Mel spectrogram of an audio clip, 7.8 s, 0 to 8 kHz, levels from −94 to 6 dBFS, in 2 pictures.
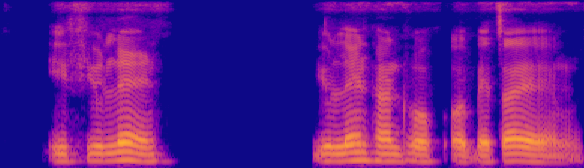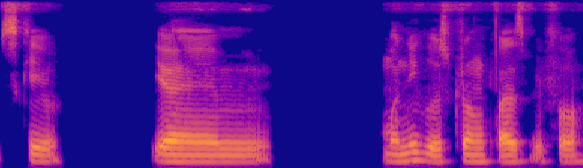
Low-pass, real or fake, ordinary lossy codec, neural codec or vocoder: none; real; none; none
